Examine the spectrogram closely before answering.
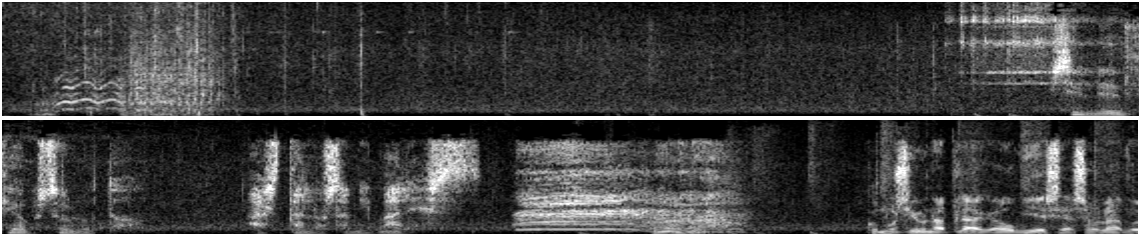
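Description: Horse hooves clop slowly on a dirt path.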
